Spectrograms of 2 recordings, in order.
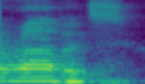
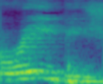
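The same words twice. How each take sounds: First: Italian dad's slip, short-a "rabbits"; mispronounced rabies. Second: Said in the usual way. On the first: Acted. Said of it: "You don't wanna get rabies". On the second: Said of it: "You have rabbits".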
